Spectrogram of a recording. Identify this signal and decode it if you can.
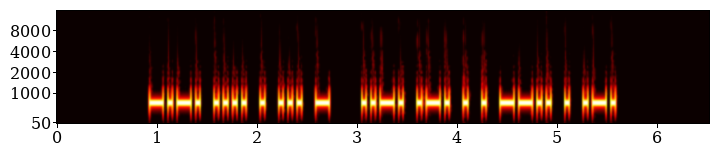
Morse code, heard as a keyed tone, about 26 wpm, 700 Hz. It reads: CHEST FREEZER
